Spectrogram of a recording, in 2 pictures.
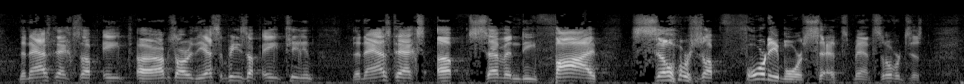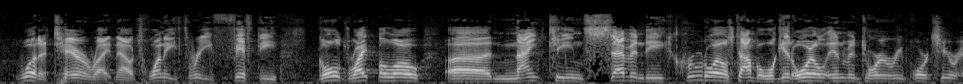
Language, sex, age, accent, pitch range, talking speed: English, male, 50-69, American, 140-190 Hz, 135 wpm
